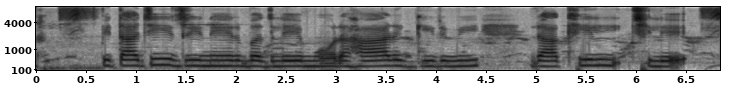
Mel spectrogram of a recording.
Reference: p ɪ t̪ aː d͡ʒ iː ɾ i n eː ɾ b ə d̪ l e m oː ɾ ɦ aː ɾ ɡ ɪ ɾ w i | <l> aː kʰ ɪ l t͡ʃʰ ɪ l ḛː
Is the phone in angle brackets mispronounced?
yes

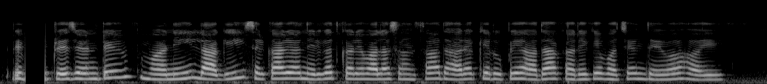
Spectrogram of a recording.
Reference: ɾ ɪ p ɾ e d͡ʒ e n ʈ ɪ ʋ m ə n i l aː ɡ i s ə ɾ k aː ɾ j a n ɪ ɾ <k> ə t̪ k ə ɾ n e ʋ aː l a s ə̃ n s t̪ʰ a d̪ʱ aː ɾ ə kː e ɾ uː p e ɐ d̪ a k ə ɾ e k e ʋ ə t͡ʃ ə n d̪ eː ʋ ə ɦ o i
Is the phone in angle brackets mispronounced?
yes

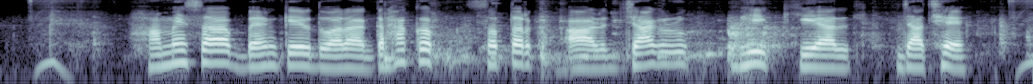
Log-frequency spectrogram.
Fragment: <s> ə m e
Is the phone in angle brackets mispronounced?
yes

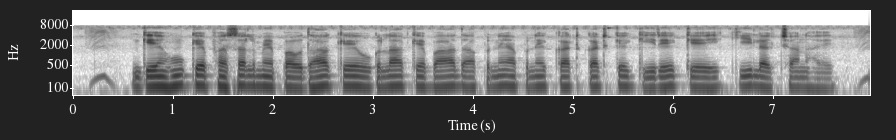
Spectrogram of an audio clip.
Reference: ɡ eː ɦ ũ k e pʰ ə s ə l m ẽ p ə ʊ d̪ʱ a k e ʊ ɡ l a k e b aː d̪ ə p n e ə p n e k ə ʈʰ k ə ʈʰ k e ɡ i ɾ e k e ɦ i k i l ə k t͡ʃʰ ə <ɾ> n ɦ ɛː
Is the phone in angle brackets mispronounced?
yes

